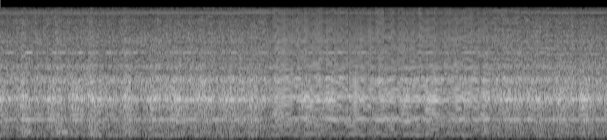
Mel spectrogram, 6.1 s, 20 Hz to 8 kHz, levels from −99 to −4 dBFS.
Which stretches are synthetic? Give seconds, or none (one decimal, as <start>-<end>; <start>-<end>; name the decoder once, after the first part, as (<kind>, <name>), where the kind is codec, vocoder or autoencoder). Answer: 2.7-4.9 (vocoder, BigVGAN v2)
